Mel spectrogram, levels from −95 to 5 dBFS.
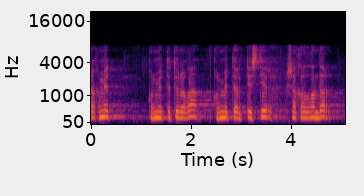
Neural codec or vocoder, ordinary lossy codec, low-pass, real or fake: none; none; 7.2 kHz; real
